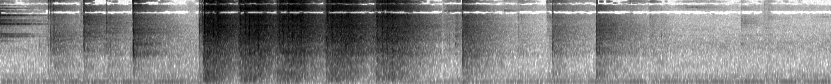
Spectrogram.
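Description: Cordless impact wrench hammering on the rear axle nut for a couple of seconds, starting about two seconds in, then a few metal knocks and thuds as the rear wheel is worked off the axle.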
